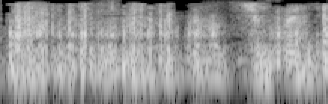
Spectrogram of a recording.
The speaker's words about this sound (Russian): Тут ветер такой дует.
